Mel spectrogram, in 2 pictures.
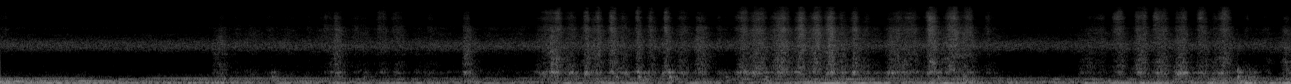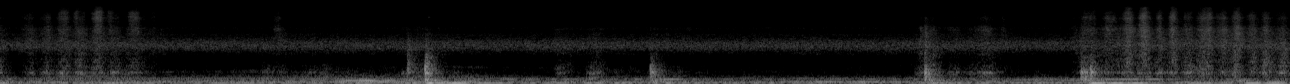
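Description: A paintbrush scrapes and dabs across a canvas.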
